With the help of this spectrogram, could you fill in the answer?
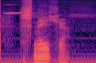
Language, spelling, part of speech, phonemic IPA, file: Dutch, sneetje, noun, /ˈsnecə/, Nl-sneetje.ogg
- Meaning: diminutive of snee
